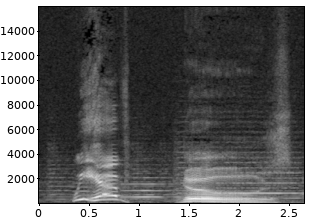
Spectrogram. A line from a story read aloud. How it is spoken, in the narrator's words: boomed Utgard Loki, rudely interrupting Thor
